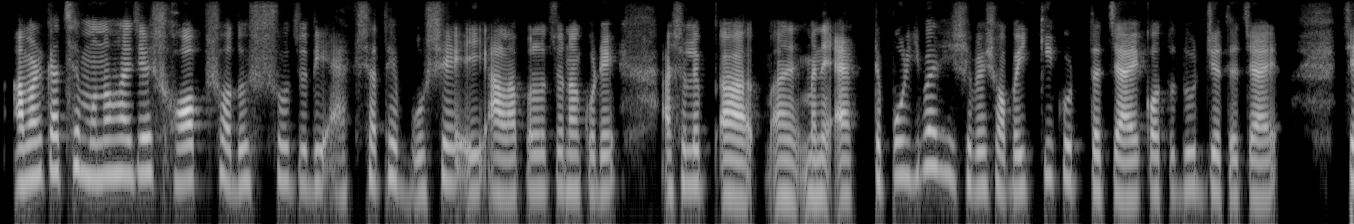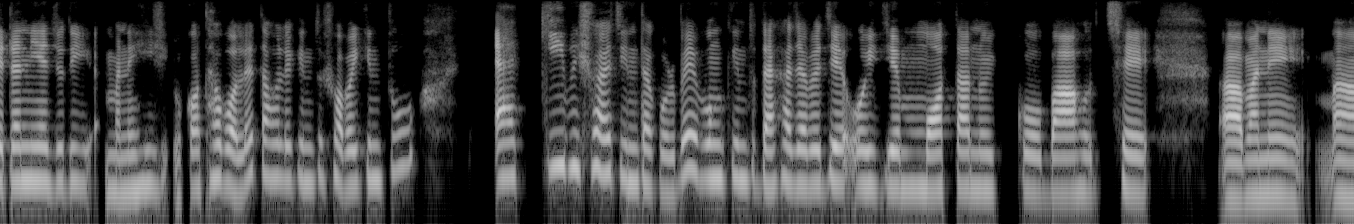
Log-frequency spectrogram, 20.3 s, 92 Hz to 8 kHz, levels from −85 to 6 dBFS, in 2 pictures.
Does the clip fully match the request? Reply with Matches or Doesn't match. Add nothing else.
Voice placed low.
Doesn't match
